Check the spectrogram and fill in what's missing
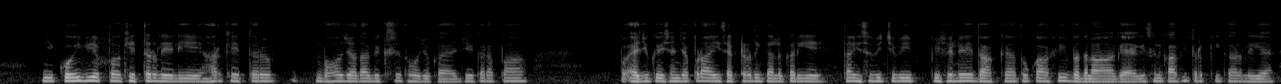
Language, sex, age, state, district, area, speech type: Punjabi, male, 30-45, Punjab, Rupnagar, rural, spontaneous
